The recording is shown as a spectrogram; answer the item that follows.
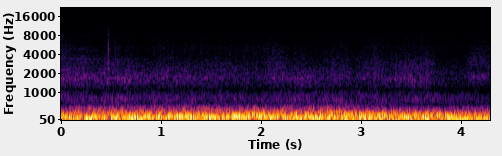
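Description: Steady, uneven low rumble of wind buffeting the microphone, with no engine note in it.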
